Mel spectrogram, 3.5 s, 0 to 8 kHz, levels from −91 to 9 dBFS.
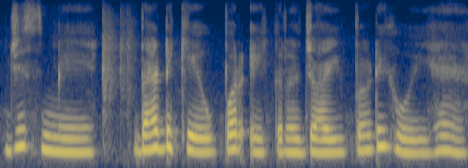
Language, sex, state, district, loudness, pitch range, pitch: Hindi, male, Himachal Pradesh, Shimla, -16 LUFS, 195-230 Hz, 210 Hz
